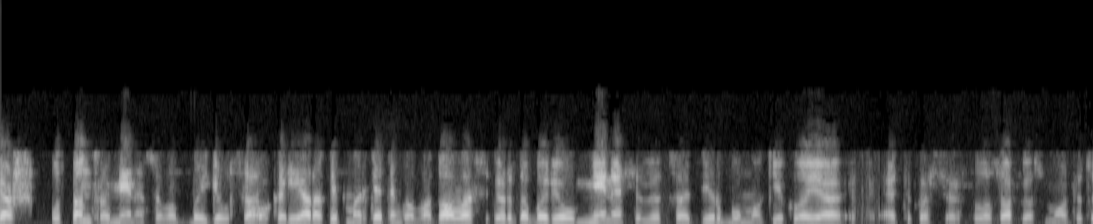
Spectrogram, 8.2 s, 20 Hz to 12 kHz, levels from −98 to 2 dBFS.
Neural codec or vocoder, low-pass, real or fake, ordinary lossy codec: none; 7.2 kHz; real; MP3, 48 kbps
